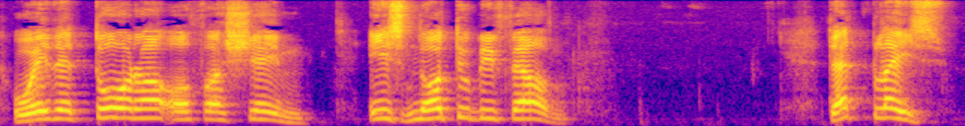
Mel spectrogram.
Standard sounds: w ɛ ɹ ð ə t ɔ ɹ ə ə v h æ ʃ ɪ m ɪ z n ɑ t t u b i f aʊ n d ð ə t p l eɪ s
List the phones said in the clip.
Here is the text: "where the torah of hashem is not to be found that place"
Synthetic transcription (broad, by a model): w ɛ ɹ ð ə t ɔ ɹ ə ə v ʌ ʃ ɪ m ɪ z n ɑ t t u b i f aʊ l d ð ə t p l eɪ s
